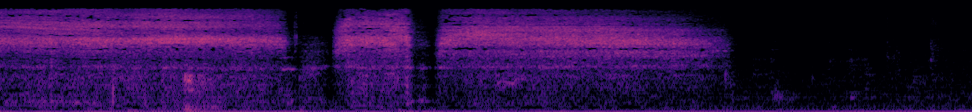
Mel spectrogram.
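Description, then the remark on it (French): A loud, airy hissing of hissing creatures in the vicinity runs steadily, cut by two brief pauses, then stops abruptly and leaves a faint background. No one speaks. “Attention, il y a des créatures siffleuses dans les environs.”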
